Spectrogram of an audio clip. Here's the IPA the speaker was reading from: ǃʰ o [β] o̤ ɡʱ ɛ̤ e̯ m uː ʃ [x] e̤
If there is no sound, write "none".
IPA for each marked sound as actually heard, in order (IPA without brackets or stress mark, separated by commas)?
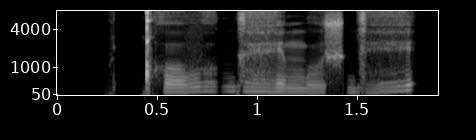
β, ɡʱ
